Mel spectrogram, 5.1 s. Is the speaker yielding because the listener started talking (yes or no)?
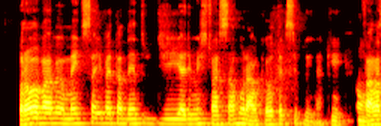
no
